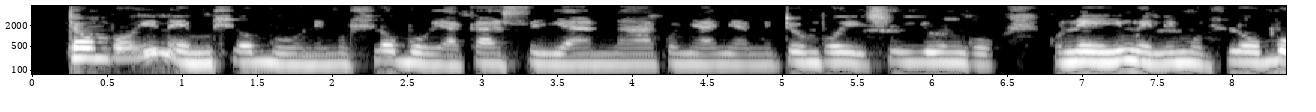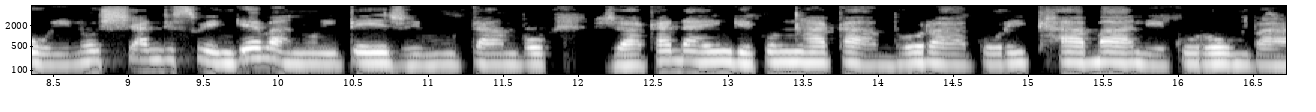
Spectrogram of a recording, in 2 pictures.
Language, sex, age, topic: Ndau, female, 25-35, health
